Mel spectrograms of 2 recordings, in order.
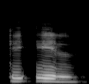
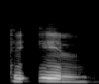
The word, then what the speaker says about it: ka-il: in Hiligaynon, we say ka-il ka-il ka-il The stress falls on the second syllable, making the second e longer than the first e.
